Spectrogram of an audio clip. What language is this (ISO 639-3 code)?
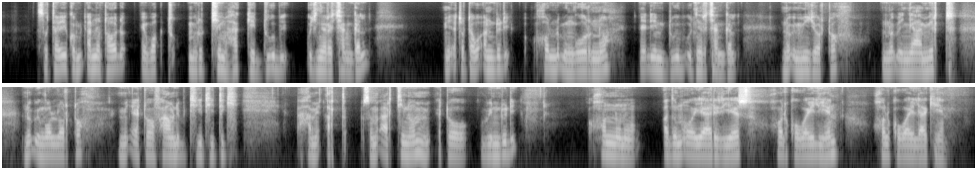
ful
